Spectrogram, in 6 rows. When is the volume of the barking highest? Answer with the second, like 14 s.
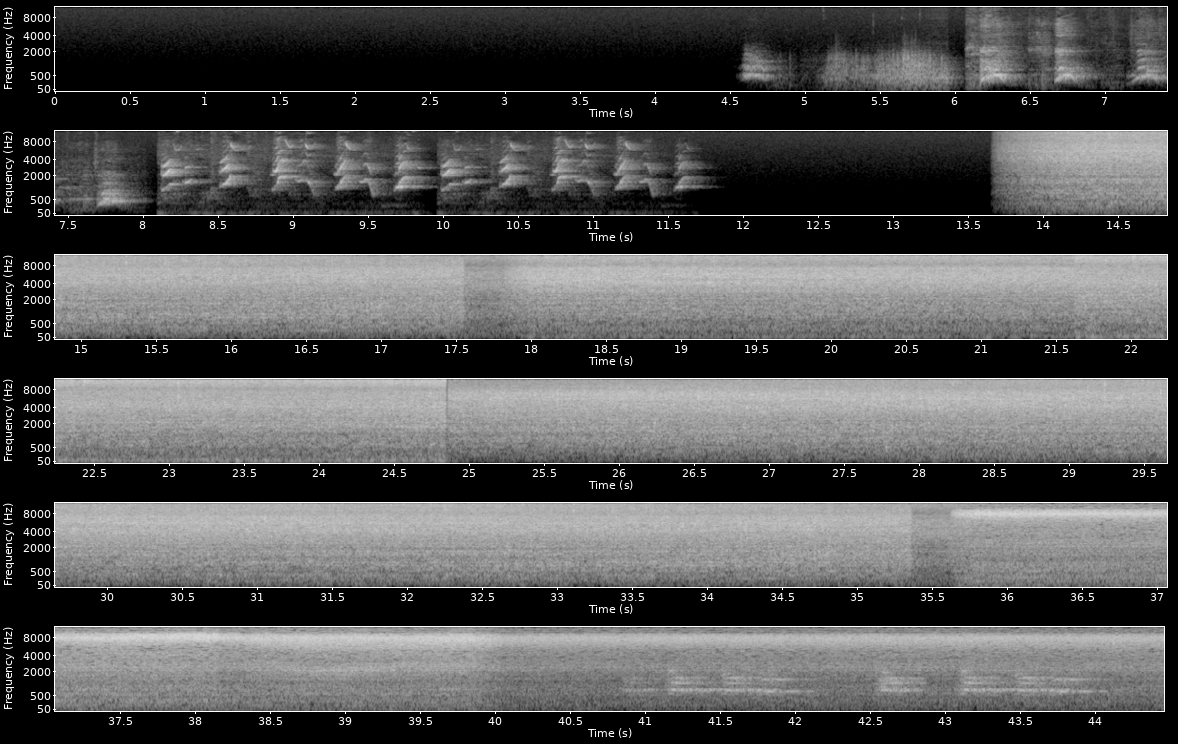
6 s.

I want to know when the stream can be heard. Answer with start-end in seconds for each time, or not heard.
13.7-44.4.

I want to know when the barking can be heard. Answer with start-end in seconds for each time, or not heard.
4.5-11.7, 40.9-44.2.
